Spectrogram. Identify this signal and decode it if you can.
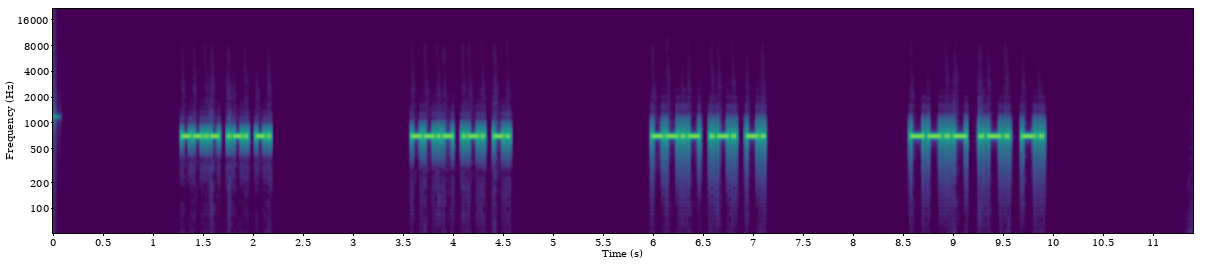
Morse code, heard as a keyed tone, about 37 wpm, 700 Hz. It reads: QRN QRN QRN QRN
